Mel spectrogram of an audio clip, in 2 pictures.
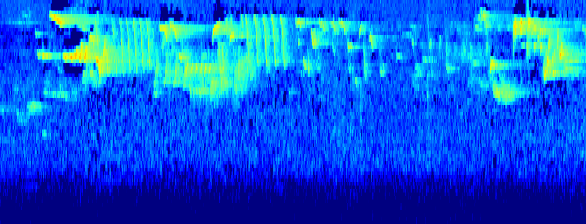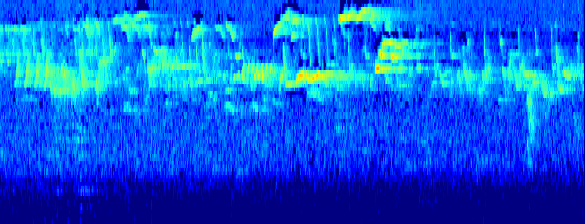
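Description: A songbird singing long phrases of rapid trills and high warbles, loudest in three bursts about a second, ten seconds and eighteen seconds in.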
